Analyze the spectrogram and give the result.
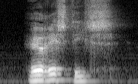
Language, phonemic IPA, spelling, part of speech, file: Dutch, /hœyˈrɪstis/, heuristisch, adjective, Nl-heuristisch.ogg
- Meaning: heuristic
